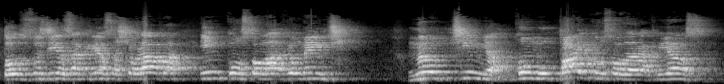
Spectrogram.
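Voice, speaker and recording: A man with a Brazilian accent preaching a storytelling sermon, dramatic and rising to shouts. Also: very high voice, flat delivery, a little slow. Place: large church hall. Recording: echoey church hall, distant mic.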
